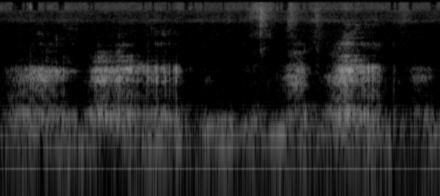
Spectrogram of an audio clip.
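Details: Wheezing in a person with asthma during an emergency-room visit, treated with cortisone and aerosol inhalations; wheezing.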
